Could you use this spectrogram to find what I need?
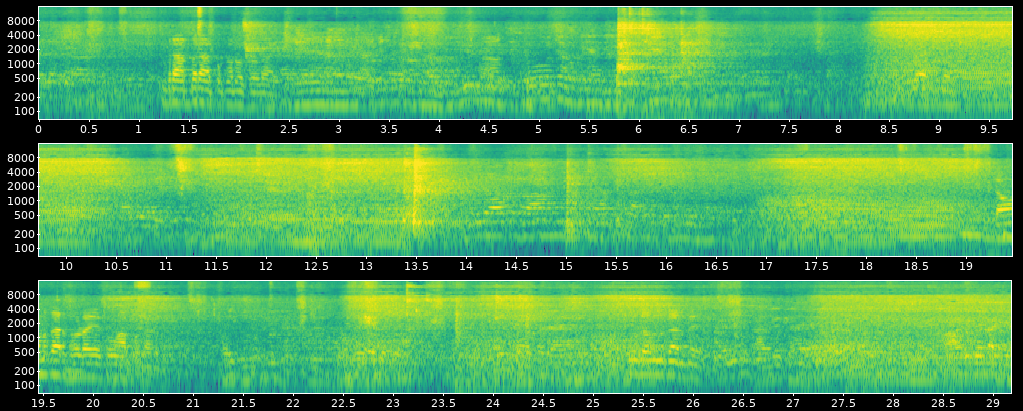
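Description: Men talk nearby in a calm manner.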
